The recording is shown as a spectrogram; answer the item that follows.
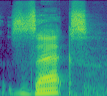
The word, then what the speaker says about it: X.A.A.K: So, Zach's, am I pronouncing that right?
